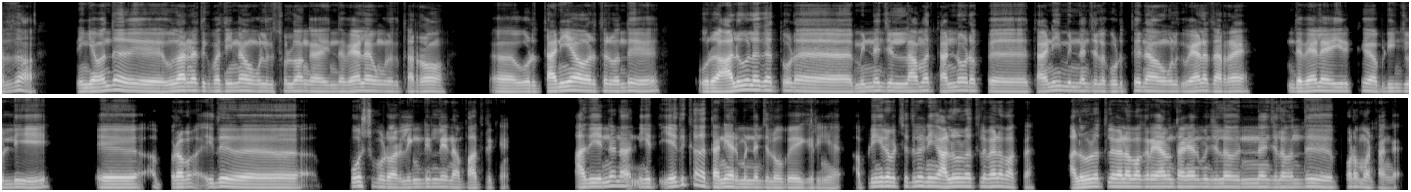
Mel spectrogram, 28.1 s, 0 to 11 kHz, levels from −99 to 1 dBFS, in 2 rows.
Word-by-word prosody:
அதுதான் 145 +7 -3 0.4
நீங்க 120 +2 +1
வந்து 155 +5 0
அது 140 -2 +2 0.4
உதாரணத்துக்கு 140 0 +2
பார்த்தீங்கன்னா, 130 +2 0
உங்களுக்கு 125 -2 -3
சொல்லுவாங்க 125 0 0 0.2
இந்த 115 0 -4
வேலை 130 +1 +4
உங்களுக்கு 120 -2 -5
தர்றோம். 115 0 0 0.6
அ - - 0 0.3
ஒரு 110 -1 -1
தனியா 140 +5 +6
ஒருத்தர் 130 -1 -1
வந்து 130 +3 -1 0.7
ஒரு 120 0 +3
அலுவலகத்தோட 155 -1 +2 0.6
மின்னஞ்சல் 135 +1 -1
இல்லாமல் 130 +3 0
தன்னோட 135 +3 +1 0.2
பெ 120 - 0 0.4
தனி 125 +6 +2
மின்னஞ்சலை 135 -3 -3
குடுத்து, 125 +3 -6
நான் 125 -1 +3
உங்களுக்கு 120 0 -4
வேலை 135 +2 +4
தர்றேன். 115 +1 +2 0.4
இந்த 120 0 +2
வேலை 135 +1 +5 0.2
இருக்கு 130 +1 -6
அப்டின்னு 120 +2 -6
சொல்லி, 120 +1 -3 0.8
எ - - +4 0.5
அப் 115 - -17
பிரெப 125 +1 +2 0.3
இது 145 +3 +1 1.3
போஸ்ட் 155 -1 -2
போடுவார் 120 -3 0
LinkedInலயே 130 +1 -3
நான் 110 0 -7
பார்த்துருக்கேன். 105 -1 -7 0.7
அது 125 +2 +1
என்னன்னா 165 +3 -1
நீ - - -5 0.2
நீங்க 140 - -1
எதுக்காக 195 +1 -3
தனியார் 130 -1 +3
மின்னஞ்சலை 115 -2 -3
உபயோகிக்கிறீங்க? 100 -3 -3 0.3
அப்படிங்கிற 150 +3 0
பட்சத்தில 150 +2 -4
நீங்க 150 -2 +3
அலுவலகத்தில 145 0 0
வேலை 145 -1 +1
பார்க்குற, 120 - -6 0.4
அலுவலகத்தில் 140 +4 +1
வேலை 140 0 +5
பார்க்குற 135 0 +2
யாரும் 135 0 +2
தனியார் 130 0 +2
மஞ்சல 130 0 -1 0.2
மின்னஞ்சலை 130 -1 -2
வந்து 130 +2 -2 0.3
போட 65 - -2
மாட்டாங்க. - - -6
130 Hz, 145 wpm, -23 LUFS, 120-140 Hz, 1.3 s, தனியா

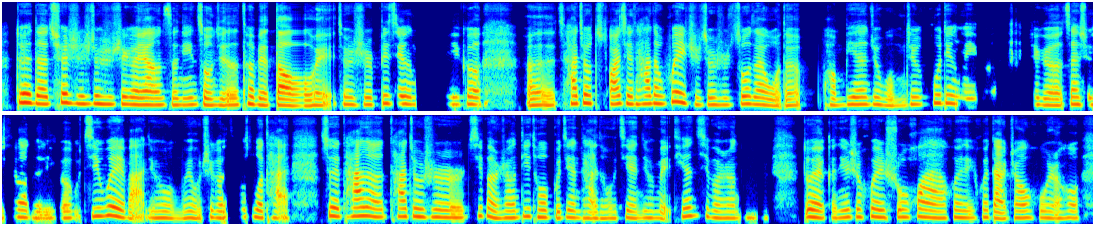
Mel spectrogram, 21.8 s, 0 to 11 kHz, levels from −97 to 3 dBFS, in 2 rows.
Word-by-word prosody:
对 270 -1 +8
的， 230 -2 +5
确 270 +4 +4
实 235 -2 +1
就 235 - +2
是 220 -1 +2
这 225 0 0
个 210 -1 +4
样 200 0 +4
子， 200 -1 -2
您 200 +1 -1
总 200 -3 +1
结 190 -1 -1
得 205 - +1
特 225 +2 +2
别 195 -2 +2
到 180 -3 +5
位。 175 +2 +1
就 220 -2 -2
是 210 +1 -2
毕 245 +4 -2
竟 230 -2 +1 0.3
一 215 0 -5
个， 215 0 +1 0.4
呃， 95 0 +1
她 235 - +1
就 245 +1 +3 0.2
而 225 +1 +5
且 235 -2 +2
她 230 +1 +1
的 240 -1 +3
位 285 +3 +4
置 225 -5 -6
就 205 0 -1
是 200 0 -4
坐 230 +3 +1
在 210 -2 +2
我 180 -2 0
的 180 +2 -2 0.2
旁 190 -2 -5
边， 215 +1 +1
就 215 -1 -2
我 180 -2 -3
们 180 +1 -8
这 220 - -3
个 215 - -3
固 255 +4 -2
定 250 -1 0
的 205 -4 -8
一 195 - -6
个 - - -56 0.5
这 210 - -5
个 185 -1 +1
在 220 0 0
学 205 - -7
校 220 +1 -1
的 200 - -3
一 95 +1 -4
个 100 0 -2
机 250 0 -1
位 255 -3 +5
吧， - - -1
就 210 - -8
因 200 - -1
为 - - 0
我 195 -1 -1
们 190 +1 -4
有 190 - -1
这 215 - -6
个 200 - 0
操 225 +3 -10
作 220 -3 +2
台。 205 +2 -3 0.3
所 265 - +1
以 - - +3
她 250 +2 +4
呢 240 -3 +3
她 240 +1 0
就 240 -1 +2
是 220 - +1
基 260 - -6
本 220 -7 +1
上 205 +1 0
低 245 +3 -2
头 220 -3 0
不 195 -2 -4
见 210 0 -2
抬 190 -1 -2
头 190 +1 -4
见， 190 0 -3
就 200 0 -4
每 185 -2 -5
天 250 +1 -1
基 255 -3 -8
本 195 -2 -2
上 195 - -2
嗯 - - -13 0.2
嗯， 195 - -15 0.3
对， 220 -3 +4
肯 200 - -7
定 215 +2 0
是 230 +1 -2
会 225 -1 +1
说 225 +2 -2
话 230 -1 +2
呀， 195 -1 +1
会 205 0 -2
会 215 +2 -4
打 185 -4 +2
招 200 +2 -1
呼， 205 0 -5
然 195 - -2
后， 200 0 -3
210 Hz, 310 characters per minute, -22 LUFS, 195-230 Hz, 0.5 s, 对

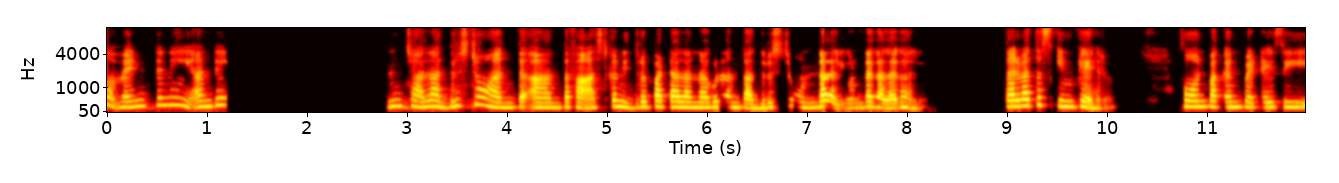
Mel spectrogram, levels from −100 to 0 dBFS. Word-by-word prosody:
వెంటనే 255 +7 -3 0.2
అంటే 245 +5 -1 1.7
హ్మ్. 255 +2 -2
చాలా 225 0 +1
అదృష్టం. 255 +9 -3
అంత 195 -1 -3 0.3
అంత 195 +1 -3
ఫాస్ట్‌గా 200 +4 +1
నిద్ర 200 +1 -1
పట్టాలన్నా 215 -2 +3
గూడా 225 +2 -4
అంత 200 -1 -4
అదృష్టం 200 +10 -5
ఉండాలి. 200 -2 +4
ఉండగలగాలి. 185 -3 +1 0.9
తర్వాత 260 +4 +5
స్కిన్ 240 -5 0
కేర్. 165 -6 0 0.7
ఫోను 230 -1 +2
పక్కన 215 -1 +1
పెట్టేసి 210 +1 -3
215 Hz, 105 wpm, -23 LUFS, 200-240 Hz, 1.7 s, తర్వాత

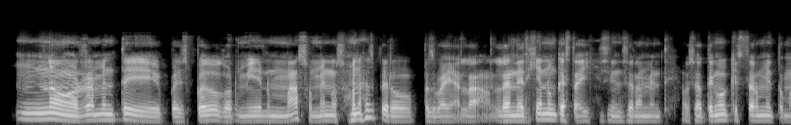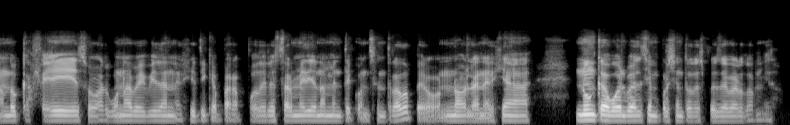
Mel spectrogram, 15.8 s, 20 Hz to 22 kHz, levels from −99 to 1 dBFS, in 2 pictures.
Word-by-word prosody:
No, 155 -5 +4
realmente, 135 -3 +2
pues, 110 -2 -4
puedo 130 +2 +2
dormir 115 +1 -1
más 115 -1 +1
o - - -6
menos 120 +1 -2
horas, 195 +7 +1
pero, 115 -8 -2
pues 115 - -5
vaya, 115 0 0
la - - -1
la 120 0 +3
energía 125 +5 +2
nunca 150 -1 +3
está - - -1
ahí, 120 -1 -1
sinceramente. 115 -1 -6
O - - -10
sea, 115 - -2
tengo 135 +2 +1
que - - -5
estarme 125 -1 -1
tomando 125 0 -4
cafés, 125 -1 +2
o 120 - -5
alguna 125 -2 -4
bebida 125 0 -3
energética 120 - -7
para - - -5
poder 125 0 -8
estar 125 - -2
medianamente 125 -1 -2
concentrado, 125 +8 -4
pero - - -5
no, 120 0 -1
la - - 0
energía 120 - -2 0.4
nunca 135 0 +8
vuelve 125 0 +6
al 120 - -2
100% 115 -2 -4
después 115 0 -7
de 115 - -1
haber 115 0 -4
dormido. 70 0 -16
125 Hz, 180 wpm, -24 LUFS, 115-130 Hz, 0.4 s, nunca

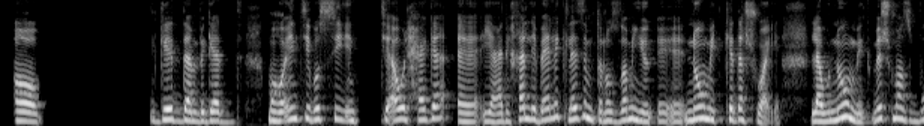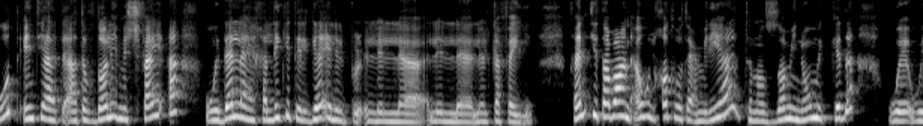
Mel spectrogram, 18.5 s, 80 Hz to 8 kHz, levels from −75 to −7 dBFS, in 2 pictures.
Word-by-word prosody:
آه. 210 -1 +3 1.1
جدًا 225 +1 +3
بجد، 210 -3 -2 0.3
ما 220 - +2
هو 210 - +3
أنتِ 260 +3 0
بُصّي، 250 -2 -1
أنتِ 220 -1 -3 0.3
أول 250 +1 +3
حاجة 265 +2 -2
آآ، 195 -1 0
يعني 195 0 -2
خلّي 250 +3 +1
بالِك 255 +5 -2
لازم 260 +2 +2
تنظمي 220 +2 -1
يون 195 - -1
آآ، 195 -1 -4
آآ، - - -7
نومِك 245 -1 +2
كده 245 0 0
شوية، - - -4 0.3
لو 200 0 +4
نومِك 255 -5 +2
مش 260 +3 -1
مضبوط 255 - -2
أنتِ 270 +2 +2
هت 235 -3 +2
هتفضلي 240 +6 +1
مش 250 -1 0
فايقة، 330 +9 +3 0.3
وده 230 +4 +3
اللي 300 0 +4
هيخلّيكِ 240 +4 0
تلجئي 255 +4 +1
للبر 205 -5 -3
لل 200 -1 -2 0.4
لل 200 -2 -3 0.2
للكافيين، 195 -3 -3 0.4
فأنتِ 345 +7 +3
طبعًا 320 -1 +5
أول 300 -1 0
خطوة 290 0 -1
تعمليها 230 - -1 0.2
تنظّمي 225 +3 -1
نومِك 270 +4 +1
كده، 285 - 0 0.3
و 210 +1 0
240 Hz, 155 wpm, -23 LUFS, 210-265 Hz, 1.1 s, طبعًا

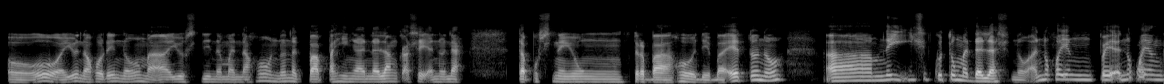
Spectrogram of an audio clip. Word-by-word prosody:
Oo, 110 +7 0
ayun, 115 +8 -1
ako 125 0 -1
rin, 145 +1 -2
'no, 130 +1 -3
maayos 120 0 -2
din 125 -1 -5
naman 115 -1 -5
ako, 155 +8 -5
'no, 145 +1 -4
nagpapahinga 125 -1 -1
na 125 - +1
lang 135 +2 +1
kasi - - -2
ano 125 0 -4
na, 125 -4 -1 0.5
tapos 140 - -1
na 130 - +1
yung 125 -1 -2 0.2
trabaho, 115 +2 +2
di 110 - -2
ba 105 +1 -1
eto, 175 - +4
'no, 210 +2 +1 0.4
um, 180 +3 +4
naiisip 215 +1 -2
ko - - -4
ito 220 - +2
madalas, 145 - +4
'no? 105 -2 -5
Ano 225 +2 -2
kayang 220 -2 -1
pwe 210 - +3
ano 230 - -3
kayang 220 -2 -2
135 Hz, 180 wpm, -25 LUFS, 120-185 Hz, 0.5 s, eto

